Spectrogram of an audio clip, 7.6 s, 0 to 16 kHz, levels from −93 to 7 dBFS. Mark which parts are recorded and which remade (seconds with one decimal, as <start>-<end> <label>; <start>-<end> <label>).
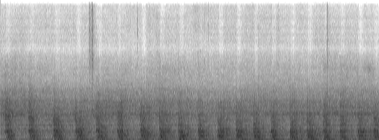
0.0-2.5 remade; 2.5-3.1 recorded; 3.1-3.7 remade; 3.7-4.2 recorded; 4.2-7.6 remade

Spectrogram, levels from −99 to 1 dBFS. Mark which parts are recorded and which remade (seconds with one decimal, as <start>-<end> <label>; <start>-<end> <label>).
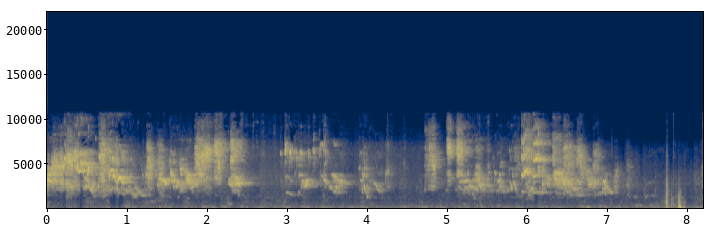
0.0-8.2 recorded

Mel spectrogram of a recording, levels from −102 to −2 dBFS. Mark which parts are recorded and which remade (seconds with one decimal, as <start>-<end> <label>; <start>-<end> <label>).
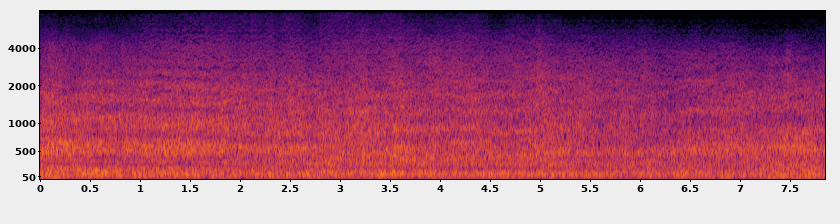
0.0-1.1 remade; 1.1-1.8 recorded; 1.8-7.9 remade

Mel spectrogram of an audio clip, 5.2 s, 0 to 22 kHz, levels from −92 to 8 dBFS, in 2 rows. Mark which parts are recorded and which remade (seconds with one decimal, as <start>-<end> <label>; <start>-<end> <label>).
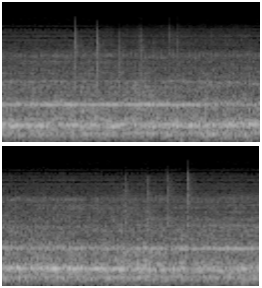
0.0-1.0 recorded; 1.0-2.5 remade; 2.5-5.2 recorded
